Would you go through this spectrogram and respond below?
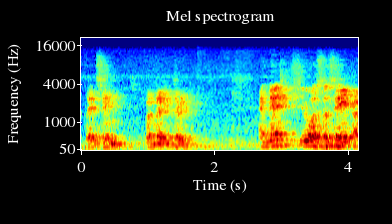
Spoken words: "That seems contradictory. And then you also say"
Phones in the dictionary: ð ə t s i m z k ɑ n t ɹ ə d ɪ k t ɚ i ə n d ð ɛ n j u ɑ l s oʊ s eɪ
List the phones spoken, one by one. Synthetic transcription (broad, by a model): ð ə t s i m k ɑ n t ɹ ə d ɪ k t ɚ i ə n d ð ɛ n j u ɑ l s oʊ s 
